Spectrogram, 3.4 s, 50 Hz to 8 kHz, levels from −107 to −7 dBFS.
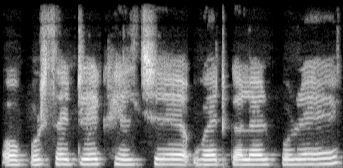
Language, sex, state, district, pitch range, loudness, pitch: Bengali, female, West Bengal, Purulia, 230-240 Hz, -14 LUFS, 230 Hz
